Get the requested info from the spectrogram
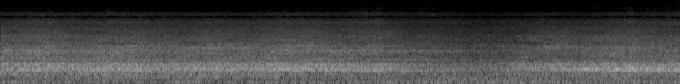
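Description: Container freight train's loaded flat wagons rolling past on the rails: a steady noise of wheels on track that dips briefly about five seconds in and comes back near the end.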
